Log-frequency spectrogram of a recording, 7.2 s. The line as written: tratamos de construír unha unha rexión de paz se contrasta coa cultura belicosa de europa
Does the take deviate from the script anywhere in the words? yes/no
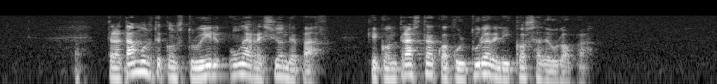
yes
